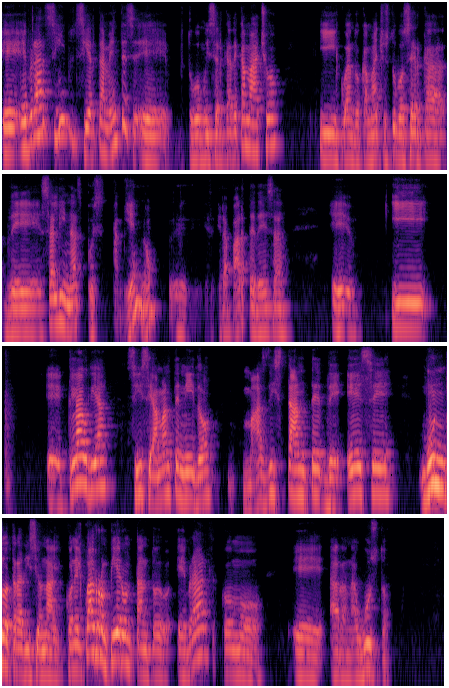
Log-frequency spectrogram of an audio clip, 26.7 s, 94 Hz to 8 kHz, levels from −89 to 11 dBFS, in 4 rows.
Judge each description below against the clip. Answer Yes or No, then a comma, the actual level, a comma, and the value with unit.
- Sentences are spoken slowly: Yes, slow, 110 wpm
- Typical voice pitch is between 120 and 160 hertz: Yes, medium, 140 Hz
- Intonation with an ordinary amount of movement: No, wide, 7.3 semitones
